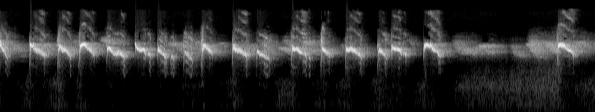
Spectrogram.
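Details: Caged white-eye after deworming and health supplements, singing a rapid run of high, sweet, slurred down-swept notes, about four per second, ending in a long thin sustained whistle; quiet room.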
